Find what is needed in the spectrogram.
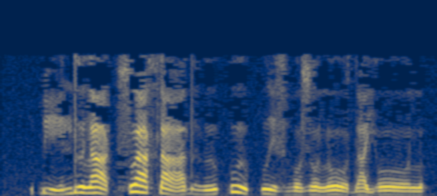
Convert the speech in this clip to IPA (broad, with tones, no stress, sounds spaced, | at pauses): ɓ iː˧˩˧ n d ɯ˥˧ l aː˥˩ k sʷ aː˥˧ x ɾ aː˧˩˧ dʱ ɯː˨˦ kʷ ɯː˥˩ kʷ iː˥˩ z ɦ o˧˩˧ z o˥˩ l oː˥˩ d a˥˩ j oː˥˧ l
